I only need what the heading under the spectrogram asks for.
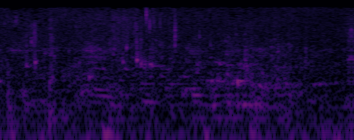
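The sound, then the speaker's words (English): Slow, sparse clicks from a pregnant whale, picked up by a hydrophone put in the water, faint sharp ticks spaced irregularly within a steady wash of watery, bubbling background noise; the whale is to the south-southwest. “Purnell puts the hydrophone in the water. Yo. And sure enough, he can hear her somewhere. I have a slow clicking wheel.”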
